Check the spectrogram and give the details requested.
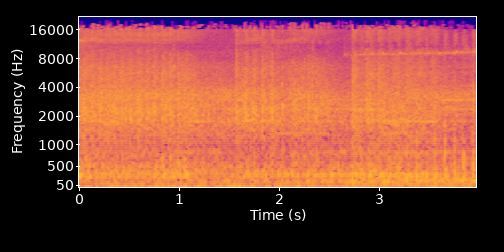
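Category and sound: vehicle, helicopter flying overhead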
